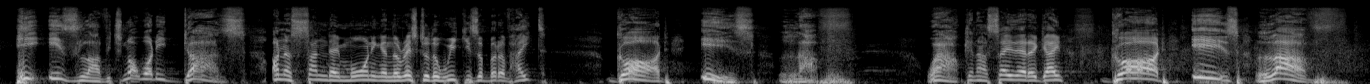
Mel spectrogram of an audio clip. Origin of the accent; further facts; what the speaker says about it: Australia; growing up in Australia as a young boy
